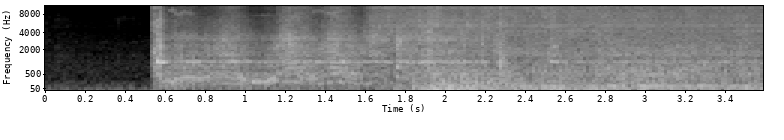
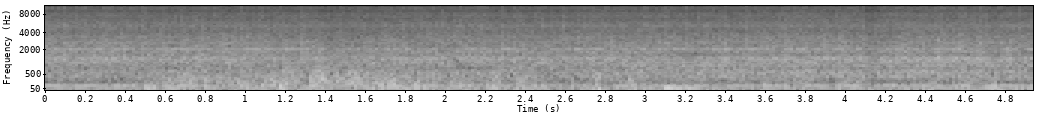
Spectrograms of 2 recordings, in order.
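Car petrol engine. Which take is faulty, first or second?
first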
